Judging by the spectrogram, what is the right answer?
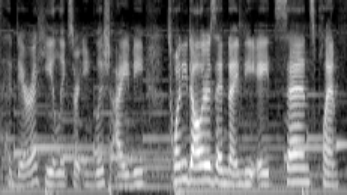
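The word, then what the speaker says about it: Hedera helix: You can see that this is the first Hedra Helix or the correct way to say it is Hideera Helix or English ivy.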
